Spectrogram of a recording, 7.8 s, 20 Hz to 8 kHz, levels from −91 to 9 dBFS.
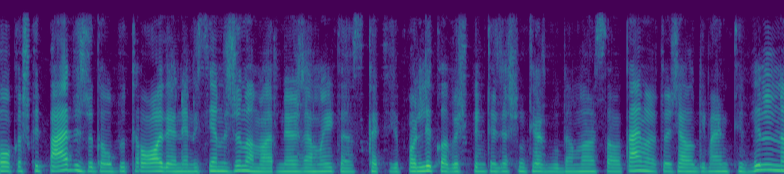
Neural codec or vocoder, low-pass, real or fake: codec, 44.1 kHz, 1.7 kbps, Pupu-Codec; 7.2 kHz; fake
